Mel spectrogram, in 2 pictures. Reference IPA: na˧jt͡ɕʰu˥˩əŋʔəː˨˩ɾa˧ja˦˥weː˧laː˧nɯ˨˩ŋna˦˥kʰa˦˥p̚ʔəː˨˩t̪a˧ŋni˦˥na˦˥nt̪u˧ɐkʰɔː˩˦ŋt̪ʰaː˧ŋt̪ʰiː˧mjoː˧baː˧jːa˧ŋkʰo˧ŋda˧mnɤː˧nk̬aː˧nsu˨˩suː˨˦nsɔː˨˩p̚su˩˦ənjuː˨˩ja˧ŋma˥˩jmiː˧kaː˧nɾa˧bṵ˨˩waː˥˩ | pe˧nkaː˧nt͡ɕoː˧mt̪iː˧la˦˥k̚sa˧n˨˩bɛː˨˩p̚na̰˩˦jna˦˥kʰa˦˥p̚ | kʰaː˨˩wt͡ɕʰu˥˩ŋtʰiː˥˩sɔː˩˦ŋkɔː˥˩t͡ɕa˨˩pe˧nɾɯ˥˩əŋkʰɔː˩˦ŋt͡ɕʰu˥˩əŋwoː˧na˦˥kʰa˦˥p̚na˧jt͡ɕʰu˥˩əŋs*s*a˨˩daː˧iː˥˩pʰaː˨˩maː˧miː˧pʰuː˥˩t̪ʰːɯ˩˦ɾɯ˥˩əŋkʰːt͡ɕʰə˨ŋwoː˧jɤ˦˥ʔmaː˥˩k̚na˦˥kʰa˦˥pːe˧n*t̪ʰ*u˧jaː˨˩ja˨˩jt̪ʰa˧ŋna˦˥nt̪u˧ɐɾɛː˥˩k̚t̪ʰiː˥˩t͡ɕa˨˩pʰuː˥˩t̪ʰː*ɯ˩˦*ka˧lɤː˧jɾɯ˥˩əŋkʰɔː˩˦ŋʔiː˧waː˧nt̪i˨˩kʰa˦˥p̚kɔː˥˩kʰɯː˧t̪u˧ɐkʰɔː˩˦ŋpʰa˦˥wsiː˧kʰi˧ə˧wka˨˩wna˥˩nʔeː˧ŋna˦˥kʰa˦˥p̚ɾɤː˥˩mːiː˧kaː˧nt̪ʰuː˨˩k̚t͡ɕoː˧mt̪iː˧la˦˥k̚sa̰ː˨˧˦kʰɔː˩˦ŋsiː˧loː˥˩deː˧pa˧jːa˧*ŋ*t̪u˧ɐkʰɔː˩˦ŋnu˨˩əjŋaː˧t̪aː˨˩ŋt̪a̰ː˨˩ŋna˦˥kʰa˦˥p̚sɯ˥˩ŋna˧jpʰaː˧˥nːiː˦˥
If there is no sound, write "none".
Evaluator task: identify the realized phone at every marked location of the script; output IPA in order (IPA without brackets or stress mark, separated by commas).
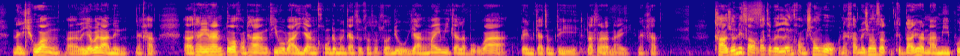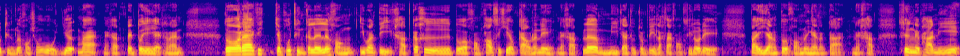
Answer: s, t̪, ɯ˩˦, ŋ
